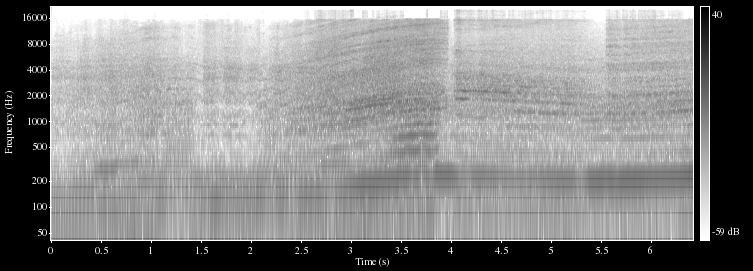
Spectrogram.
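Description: A race car in the iRacing sim revs loudly and steadily, its engine note climbing in pitch across several seconds with a faint tire squeal near the end, close and continuous with no talking.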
